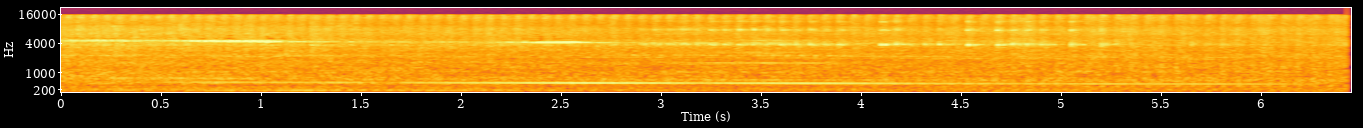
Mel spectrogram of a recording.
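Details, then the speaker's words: LG washing machine, tub spinning: steady rumbling roar with a faint drifting hum; rough spin rumble suspected to be bearing failure, not confirmed. "Okay, this is the tub spinning, and the question is that a bearing line? It sure sounds like it."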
